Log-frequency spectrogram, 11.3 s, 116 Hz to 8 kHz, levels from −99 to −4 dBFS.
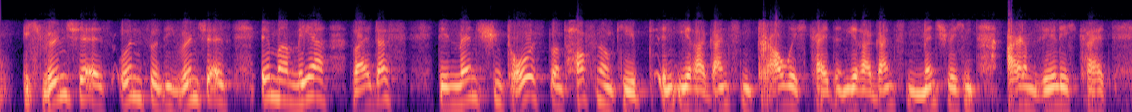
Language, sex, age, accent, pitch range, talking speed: German, male, 60-79, German, 135-215 Hz, 145 wpm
